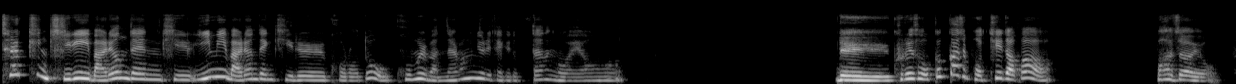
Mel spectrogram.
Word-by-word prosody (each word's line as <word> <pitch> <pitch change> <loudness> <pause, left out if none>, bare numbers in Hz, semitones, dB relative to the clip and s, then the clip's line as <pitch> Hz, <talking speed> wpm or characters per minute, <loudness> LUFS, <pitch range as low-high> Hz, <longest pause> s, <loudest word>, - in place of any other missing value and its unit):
트래킹 450 -7 +1
길이 275 0 +5
마련된 245 +2 +1
길 210 0 -7
이미 340 +9 +3
마련된 230 +2 -1
길을 195 -3 -6
걸어도 180 +3 -8
곰을 240 +5 -1
만날 185 +2 -7
확률이 275 -3 -2
되게 185 -2 -12
높다는 200 +5 -12
거예요. 175 +1 -11 2.2
네. 185 -3 +6
그래서 250 0 +1
끝까지 360 +2 -2
버티다가 235 -1 -1 1.1
맞아요. 205 -6 -4
220 Hz, 235 characters per minute, -22 LUFS, 185-265 Hz, 2.2 s, 네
